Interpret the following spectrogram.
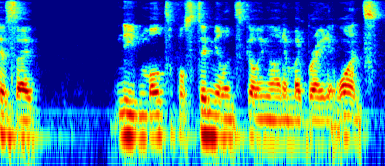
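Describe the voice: Audible room echo surrounds a man talking at a moderate pace with fairly low pitch and little pitch movement.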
